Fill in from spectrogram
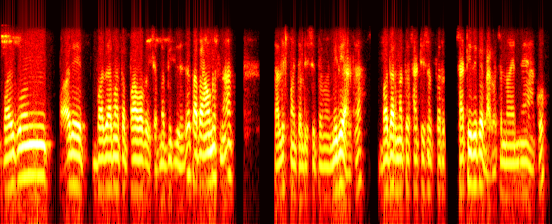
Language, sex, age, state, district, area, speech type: Nepali, male, 45-60, West Bengal, Jalpaiguri, rural, conversation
